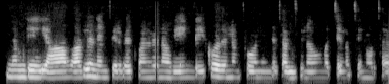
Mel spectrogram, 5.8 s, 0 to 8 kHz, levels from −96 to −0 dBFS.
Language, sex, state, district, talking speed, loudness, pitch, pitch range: Kannada, female, Karnataka, Mysore, 145 wpm, -22 LUFS, 170 Hz, 165-180 Hz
